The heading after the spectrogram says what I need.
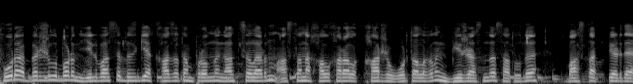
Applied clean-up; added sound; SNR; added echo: none; Bathtub (filling or washing) / Gurgling; 17 dB; none.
